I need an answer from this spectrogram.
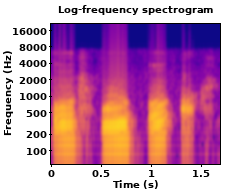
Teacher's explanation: उ बोलते समय आपका मुंह, जैसा कि हम देख पा रहे हैं, व्रताकार हो पा रहा है, तो व्रतमुखी बोला जाएगा, उ, उ, ओ, औ।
